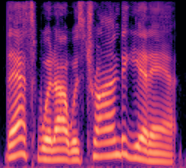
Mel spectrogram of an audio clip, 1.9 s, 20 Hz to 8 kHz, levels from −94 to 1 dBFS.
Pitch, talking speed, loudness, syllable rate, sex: 200 Hz, 255 wpm, -15 LUFS, 4.6 syllables/s, female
